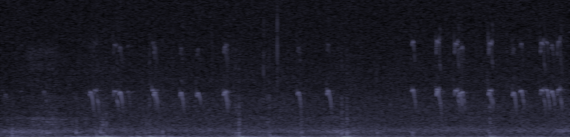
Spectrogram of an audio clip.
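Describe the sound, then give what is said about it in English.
Restless wild birds call repeatedly in short, high chirping bursts, clustered in quick rhythmic runs over a steady low rumble of background noise, with no one talking. “So recording, the wild birds are calling some more. They're getting restless.”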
